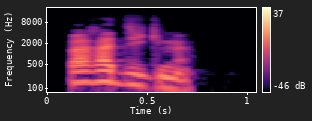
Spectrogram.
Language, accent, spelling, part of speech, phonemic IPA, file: French, France, paradigme, noun, /pa.ʁa.diɡm/, LL-Q150 (fra)-paradigme.wav
- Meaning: paradigm (pattern, way of doing something; especially pattern of thought, system of beliefs, conceptual framework)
